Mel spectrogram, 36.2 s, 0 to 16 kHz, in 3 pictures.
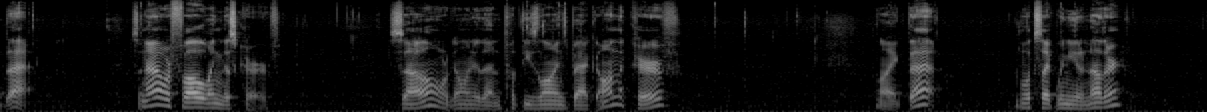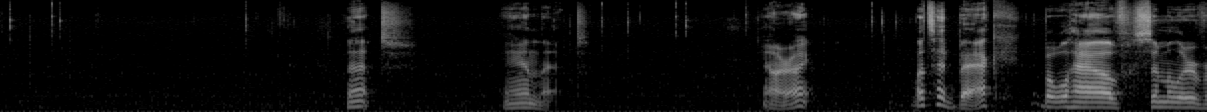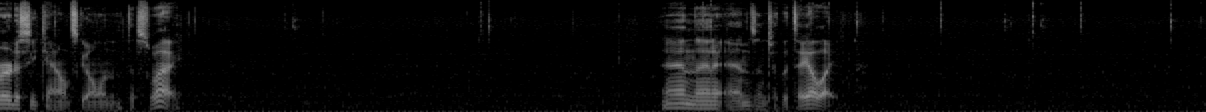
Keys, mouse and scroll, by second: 0.4-1.5 drag, 1.5 ctrl+right click, 2.3 KP_3, 3.0-3.8 scroll up 4, 3.8-5.7 drag, 5.7 right click, 6.1 click, 7.0 scroll down 3, 7.2 shift+middle click, 8.0 KP_7, 9.2 KP_3, 9.9-10.7 scroll up 1, 10.7 ctrl+right click, 11.3 w, 12.7 right click, 13.1-14.9 drag, 14.9 KP_7, 15.6 scroll up 1, 16.2-17.9 drag, 17.9 scroll down 3, 18.2-18.8 shift+middle drag, 18.8 right click, 19.3 scroll down 1, 19.6 KP_3, 20.4-20.9 scroll up 2, 20.9 shift+middle click, 21.7-22.0 scroll up 2, 22.0 e, 24.5 shift+middle click, 25.3 e, 27.5 e, 29.3 e, 31.9 KP_7, 32.5-33.6 shift+middle drag, 33.6 click, 34.5 right click, 35.1-36.2 drag.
